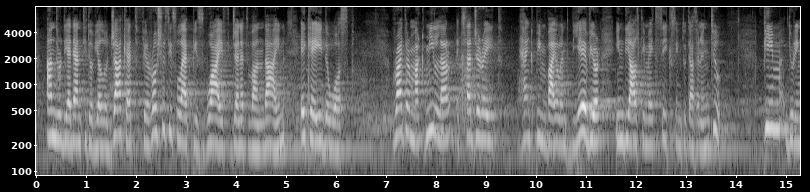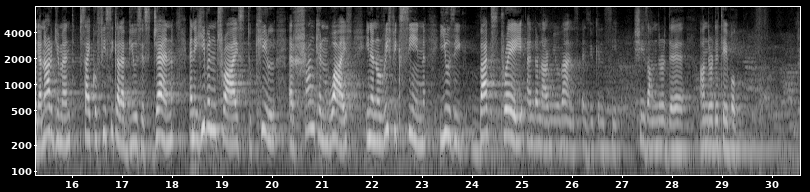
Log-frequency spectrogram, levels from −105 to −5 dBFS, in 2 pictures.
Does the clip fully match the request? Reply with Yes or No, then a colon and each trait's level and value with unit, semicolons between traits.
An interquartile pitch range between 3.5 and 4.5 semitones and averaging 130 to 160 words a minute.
Yes: average, 4.0 semitones; average, 135 wpm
